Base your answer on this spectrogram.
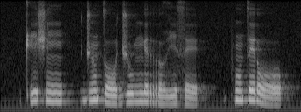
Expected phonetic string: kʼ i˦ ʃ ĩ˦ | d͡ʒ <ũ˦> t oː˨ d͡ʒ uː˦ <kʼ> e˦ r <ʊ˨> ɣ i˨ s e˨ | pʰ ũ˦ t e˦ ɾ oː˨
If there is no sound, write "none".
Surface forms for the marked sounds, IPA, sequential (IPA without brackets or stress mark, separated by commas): ũ˦, ŋ, ʊ˨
